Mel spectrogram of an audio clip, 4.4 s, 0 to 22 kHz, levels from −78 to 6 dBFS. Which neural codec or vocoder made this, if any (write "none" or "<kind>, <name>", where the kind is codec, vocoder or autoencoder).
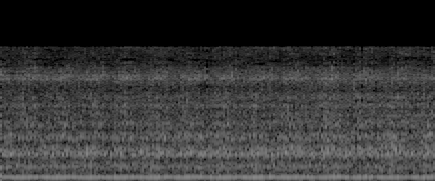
none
